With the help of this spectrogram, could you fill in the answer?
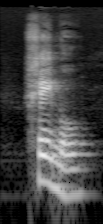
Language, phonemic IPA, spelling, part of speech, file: Dutch, /ˈxeː.moː/, chemo-, prefix, Nl-chemo-.ogg
- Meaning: chemo-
